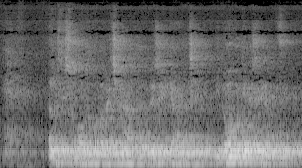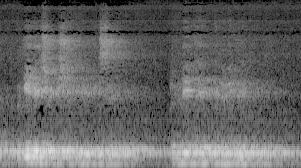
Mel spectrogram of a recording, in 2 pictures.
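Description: An elderly man chants through a microphone in a large echoing church.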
